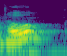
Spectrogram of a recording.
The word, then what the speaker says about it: thướng: Rồi nhược linh thướng, chữ này là thướng chứ không phải thượng, chữ thượng nhưng mà đọc âm thướng. Thướng là lên, đi lên á, động từ, còn thượng là danh từ ở trên á, hoặc là giới từ ở trên, nhưng mà đây phải đọc là thướng.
